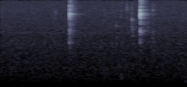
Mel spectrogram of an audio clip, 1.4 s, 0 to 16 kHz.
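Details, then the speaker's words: Creality Ender 5 Plus 3D printer with ring fan duct mod, carriage moved by hand to end stop microswitch: two sharp, light clicks about half a second apart in quiet room; end stop switch clicking normally. "as i move it over listen you hear the end stop why and stop clicking that"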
